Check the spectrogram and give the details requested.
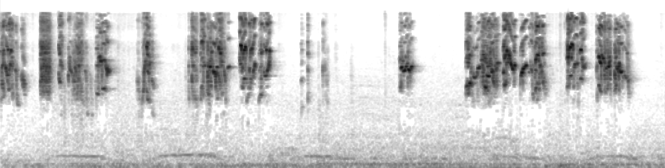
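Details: Lovebirds of several mutations, among them Green Fischer, from an active breeding line give bursts of shrill, harsh chattering chirps in clustered runs, with soft low coos heard beneath in the quiet gaps.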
